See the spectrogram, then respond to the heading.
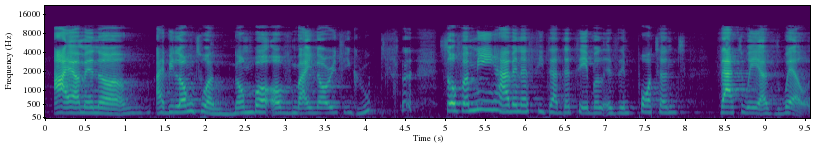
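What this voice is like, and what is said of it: Non-American accent. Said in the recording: “you can tell from my accent that I am not an American”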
